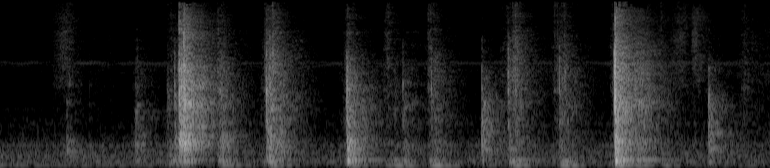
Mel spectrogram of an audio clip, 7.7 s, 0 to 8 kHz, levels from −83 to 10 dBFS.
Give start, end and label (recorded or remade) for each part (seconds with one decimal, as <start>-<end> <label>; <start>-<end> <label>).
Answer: 0.0-6.4 recorded; 6.4-7.1 remade; 7.1-7.7 recorded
